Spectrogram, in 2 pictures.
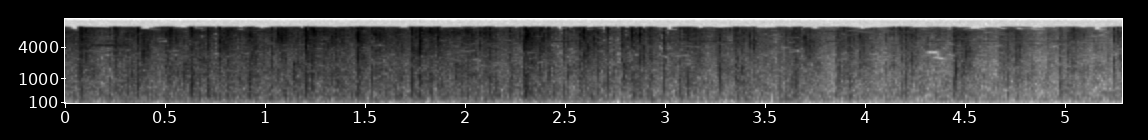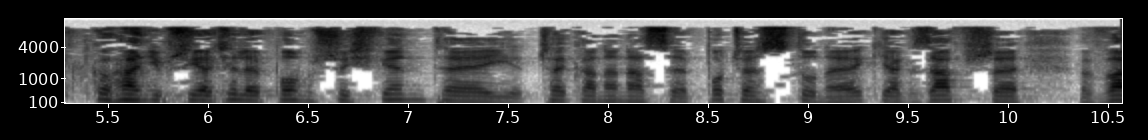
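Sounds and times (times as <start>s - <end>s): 
crowd clapping: 0.0s - 6.5s
speech: 5.4s - 10.5s.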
